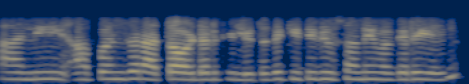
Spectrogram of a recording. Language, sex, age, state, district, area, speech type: Marathi, female, 18-30, Maharashtra, Amravati, rural, conversation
